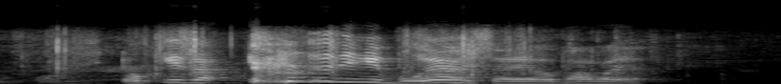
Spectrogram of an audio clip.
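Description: Paper rustles as a young boy handles it.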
